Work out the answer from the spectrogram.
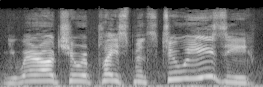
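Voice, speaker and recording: An actor playing a grumbling but dutiful, plain-spoken ship's carpenter and smith in an audio drama. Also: male voice, very high-pitched, big pitch swings, fast talker, sharp tone, full character voice. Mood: dutiful, wry.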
